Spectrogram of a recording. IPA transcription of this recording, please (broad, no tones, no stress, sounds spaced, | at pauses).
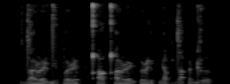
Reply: dˤ u ɭ ə ɭ d̪ e p o ɭ e p qʼ o qʼ ə˞ ɭ ɯ ɳ ʔ u ɭ ɾʲ ə p ɳ i p dˤ ʊ ʔ ə ɖ ʊ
